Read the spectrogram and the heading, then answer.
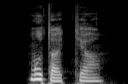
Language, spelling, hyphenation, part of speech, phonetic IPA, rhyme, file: Hungarian, mutatja, mu‧tat‧ja, verb, [ˈmutɒcːɒ], -cɒ, Hu-mutatja.ogg
- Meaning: third-person singular indicative present definite of mutat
